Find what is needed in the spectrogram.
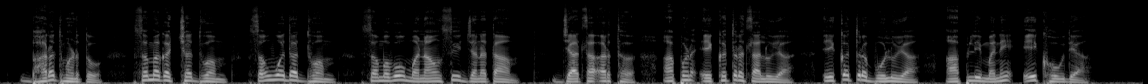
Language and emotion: Marathi, neutral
